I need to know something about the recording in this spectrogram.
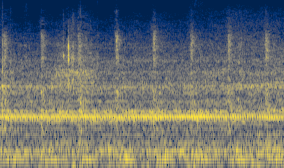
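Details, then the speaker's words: Vevor diesel heater installed in a cabin mechanical room with solar power, running at full output: steady fan rush with a faint, even fuel-pump ticking, strongly pushing out heat; normal operation. "It's really pushing out now. Pushing out the heat."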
